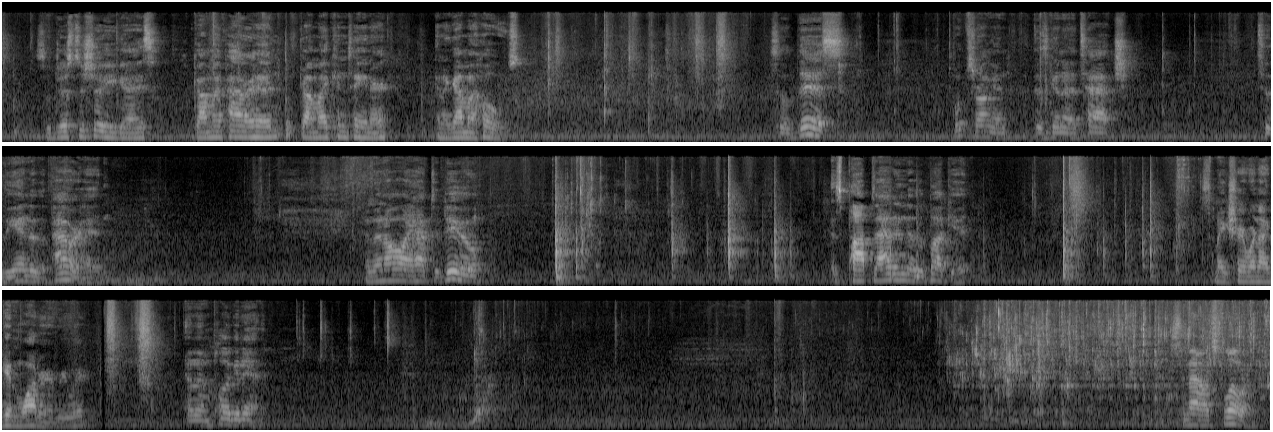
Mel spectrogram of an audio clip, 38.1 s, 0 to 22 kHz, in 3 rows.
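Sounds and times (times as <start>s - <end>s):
water pouring into tub: 34.7s - 38.0s.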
